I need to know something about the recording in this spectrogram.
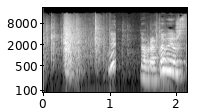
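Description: A packet crinkles and rustles.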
